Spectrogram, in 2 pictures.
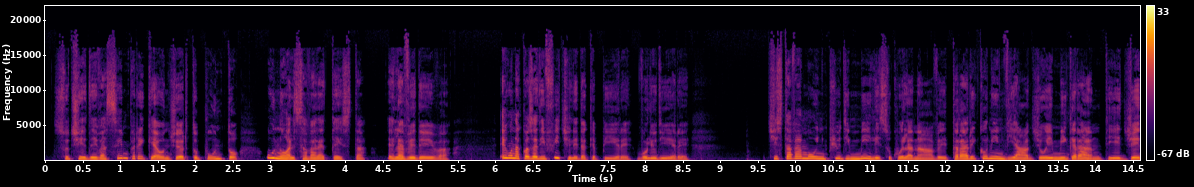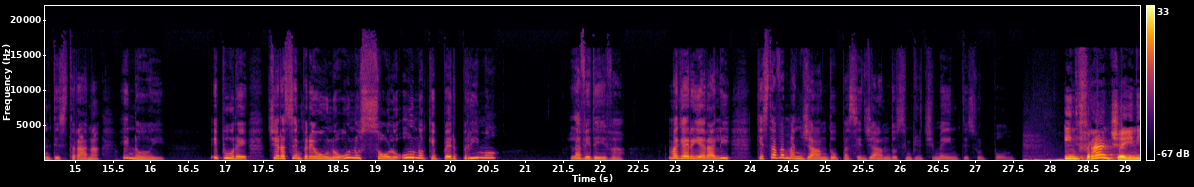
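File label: Italian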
